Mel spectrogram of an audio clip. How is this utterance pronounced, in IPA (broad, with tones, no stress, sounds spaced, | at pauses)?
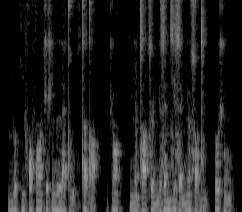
ʎ ʊː˨ k i˨ f ɔ˨ f ɔ̃ː˧ t͡ʃ ə˨˦ ʃ ĩ˧ n lː æ˧ t u˨ | t ʌ˧ d ɑ˨ | t͡ʃ ɔ̃˦ | nʲ ɑ̃˨ d͡z ɑ˨ t͡s ə˞˨ nʲ ʌ˨ z ɛ˦ n zʲ ə˦ z ɛ˨ nʲ ɔ̃˧ s ɔ˨ d i˧ | ʊː˦ ʃ ũː˨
